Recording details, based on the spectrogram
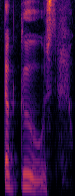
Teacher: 입술 쭉 내밀어서 the goose 우 하면서 굉장히 길게 소리 내 주세요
